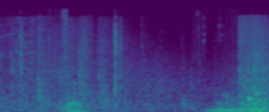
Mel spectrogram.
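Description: Footsteps thump on wooden stairs.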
